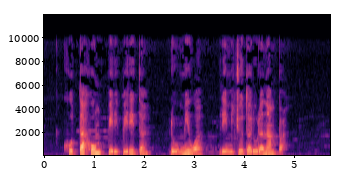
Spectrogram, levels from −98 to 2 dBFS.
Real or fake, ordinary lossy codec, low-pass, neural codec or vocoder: real; AAC, 64 kbps; 9.9 kHz; none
